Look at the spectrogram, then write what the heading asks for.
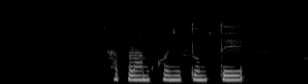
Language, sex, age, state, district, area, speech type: Santali, female, 30-45, West Bengal, Jhargram, rural, spontaneous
